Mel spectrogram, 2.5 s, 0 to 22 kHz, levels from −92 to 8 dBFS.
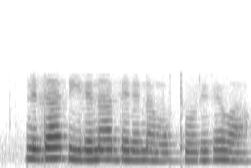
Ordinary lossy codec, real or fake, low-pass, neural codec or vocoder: AAC, 24 kbps; real; 3.6 kHz; none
